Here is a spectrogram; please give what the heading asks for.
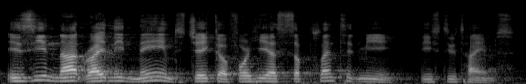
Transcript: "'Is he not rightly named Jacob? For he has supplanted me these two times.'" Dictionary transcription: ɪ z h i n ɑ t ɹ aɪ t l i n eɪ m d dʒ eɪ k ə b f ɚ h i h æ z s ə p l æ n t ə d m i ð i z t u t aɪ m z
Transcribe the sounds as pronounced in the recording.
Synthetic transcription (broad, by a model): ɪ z h i n ɑ t ɹ aɪ t l i n eɪ m d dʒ eɪ k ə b f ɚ h i h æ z s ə p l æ n t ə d m i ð i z t u t aɪ m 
